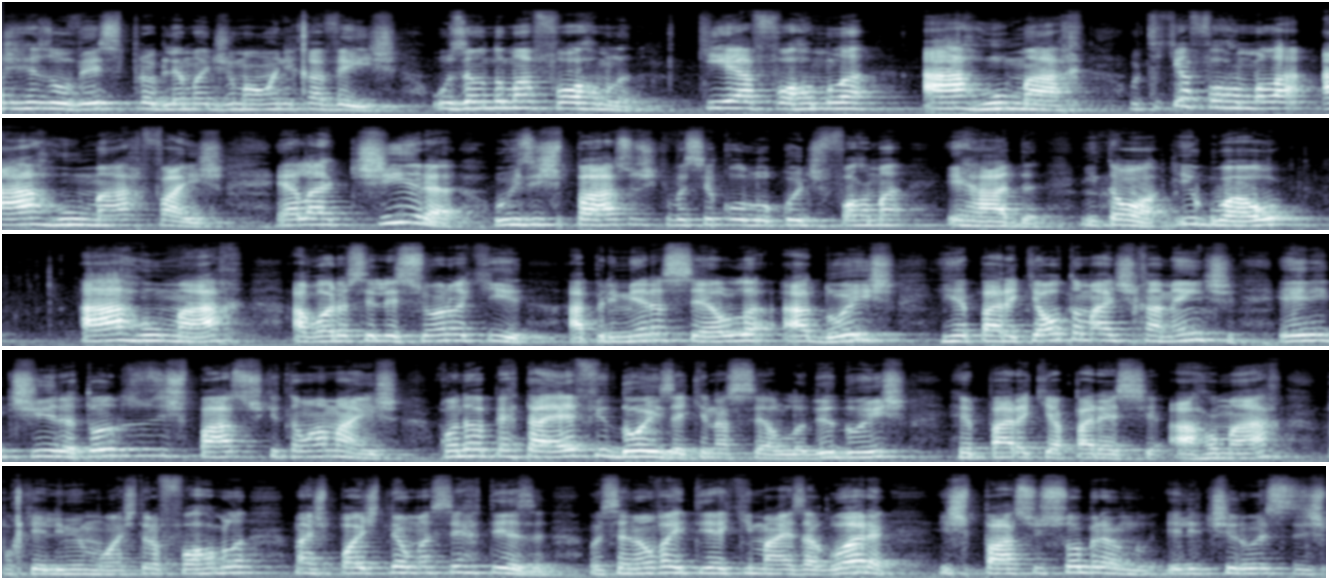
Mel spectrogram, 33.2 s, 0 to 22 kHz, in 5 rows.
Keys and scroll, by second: 24.2 F2, 30.9 F2.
